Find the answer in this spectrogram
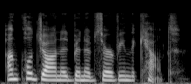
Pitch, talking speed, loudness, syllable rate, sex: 205 Hz, 220 wpm, -18 LUFS, 5.6 syllables/s, female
